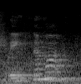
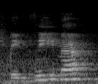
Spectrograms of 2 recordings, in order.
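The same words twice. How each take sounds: First: "Creepnema" with "Creep" stressed, "nema" slid over; stress on first part. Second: "Creepnema" with the "nema" part stressed and held; second part wrongly stressed. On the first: Teacher modelling it, "Creepnema" stressed on "Creep". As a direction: hit "Creep" and glide lightly through "nema". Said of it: "You're gonna say". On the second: Teacher showing the mistake, "Creepnema" stressed on "nema". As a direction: lean on "nema" instead of sliding over it. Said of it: "You're not gonna say". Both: Shown as a demonstration.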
